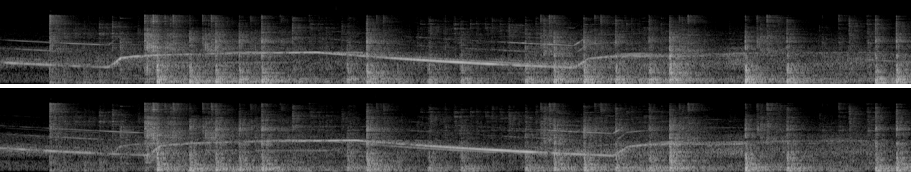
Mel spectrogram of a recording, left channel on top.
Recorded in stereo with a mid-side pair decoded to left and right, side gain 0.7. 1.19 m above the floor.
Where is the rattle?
10° left, 3 m.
